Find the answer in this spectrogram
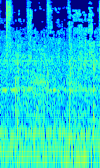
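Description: Steady low background noise of a large store heard while walking through an aisle, with a faint thin steady tone in the first half that fades out about a second in.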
